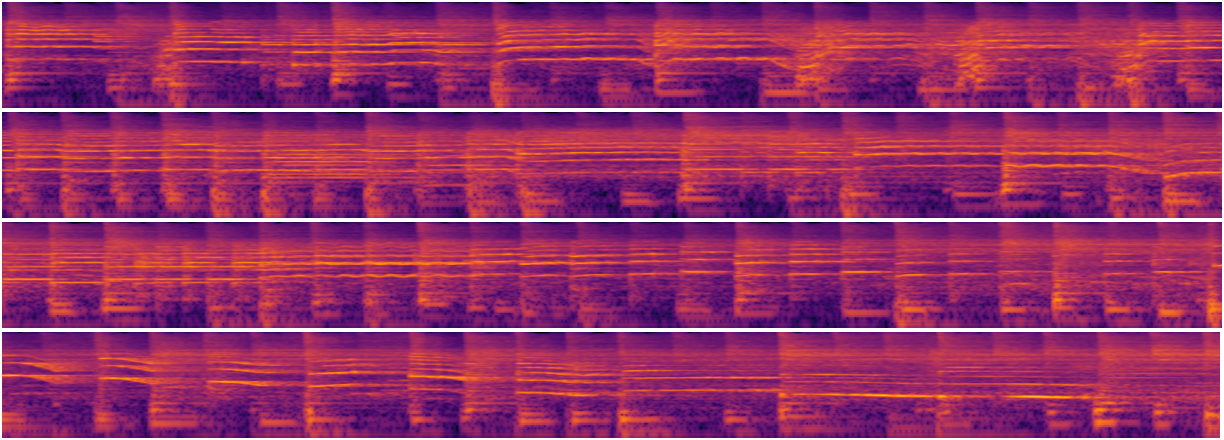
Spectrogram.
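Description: Live blues band with an electric guitar taking a solo: single-note lines with string bends and wavering vibrato, several quick sliding runs near the end, over drums and bass.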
